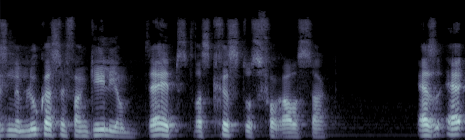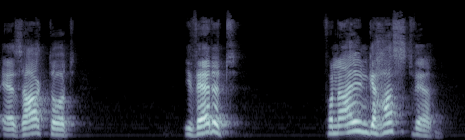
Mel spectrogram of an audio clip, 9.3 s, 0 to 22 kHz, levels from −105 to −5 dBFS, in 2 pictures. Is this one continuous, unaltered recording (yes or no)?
yes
